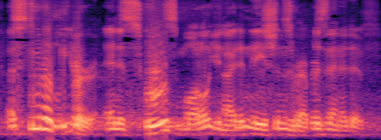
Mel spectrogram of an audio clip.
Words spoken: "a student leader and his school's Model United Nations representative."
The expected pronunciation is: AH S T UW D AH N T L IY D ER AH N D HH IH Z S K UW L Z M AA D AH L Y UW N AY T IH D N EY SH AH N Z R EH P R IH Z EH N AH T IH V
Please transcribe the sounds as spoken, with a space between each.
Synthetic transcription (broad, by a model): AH S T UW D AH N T L IY D ER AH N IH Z S K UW L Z M AA D AH L Y UW N AY T IH D N EY SH AH N Z R EH P R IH Z EH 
